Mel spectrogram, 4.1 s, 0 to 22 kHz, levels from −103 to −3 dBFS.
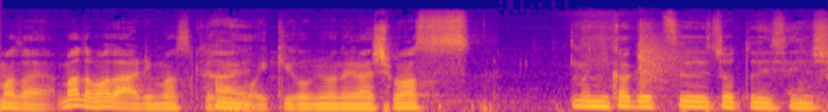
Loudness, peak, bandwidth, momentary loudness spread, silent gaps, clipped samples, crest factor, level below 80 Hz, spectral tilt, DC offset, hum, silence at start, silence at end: -24 LUFS; -10 dBFS; 15.5 kHz; 5 LU; none; under 0.1%; 14 dB; -52 dBFS; -6 dB/octave; under 0.1%; none; 0 s; 0 s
